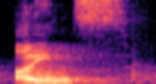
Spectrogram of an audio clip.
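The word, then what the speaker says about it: eins: Null one के लिए हो जाएगा आइंस। साउंड भी लिख देता हूं मैं। आइंस देखो एन आधा आइंस इधर नुल टू के लिए हमें बोलना है स्वाई इ का रूल आएगा।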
